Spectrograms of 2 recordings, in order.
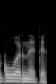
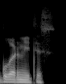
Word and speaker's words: Kubernetes: Entonces, cubernetes, primer cosa, se pronuncia cubernetes, no cubernites porque es una palabra, no sé qué.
